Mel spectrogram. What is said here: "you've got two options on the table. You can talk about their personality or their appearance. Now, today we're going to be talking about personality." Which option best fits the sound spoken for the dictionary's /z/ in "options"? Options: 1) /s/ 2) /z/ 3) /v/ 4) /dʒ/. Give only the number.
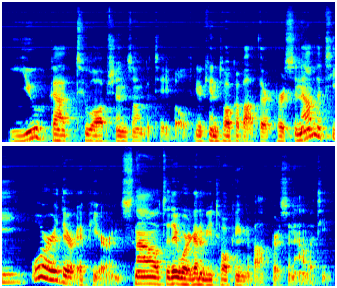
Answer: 2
